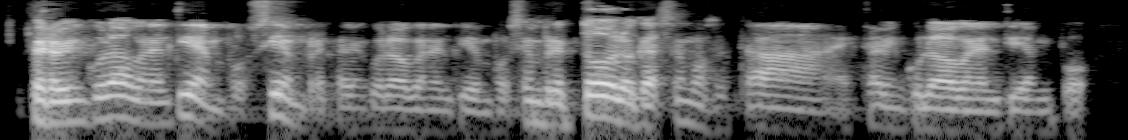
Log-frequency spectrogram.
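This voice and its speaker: A man speaks at a very fast pace with an Argentine accent. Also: medium pitch for a man, ordinary pitch variation, hardly any pauses, big swings in loudness. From Argentina. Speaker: TV weather presenter and announcer. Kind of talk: interview answer.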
